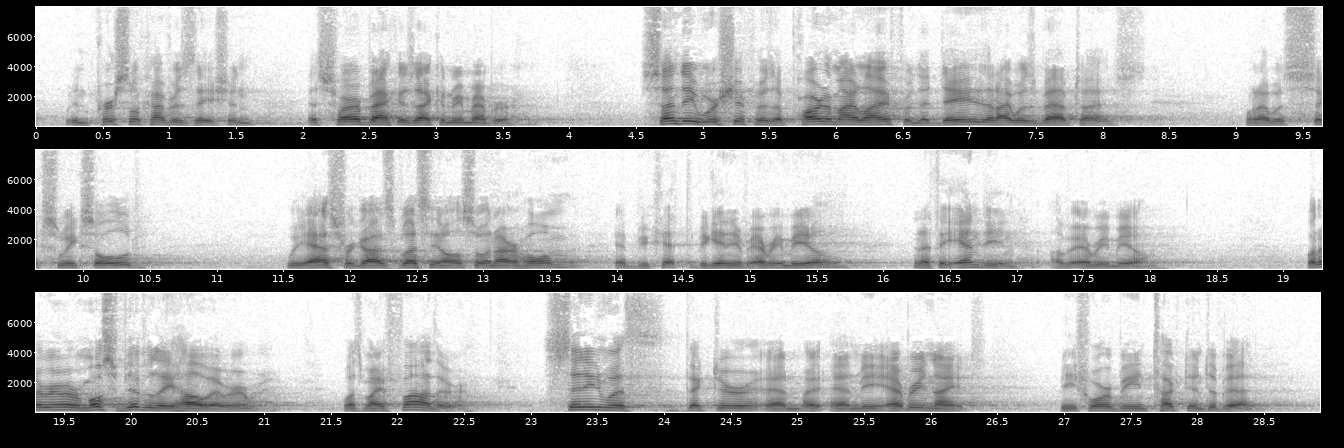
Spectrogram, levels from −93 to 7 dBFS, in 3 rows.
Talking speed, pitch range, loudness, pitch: 160 wpm, 130-160 Hz, -25 LUFS, 145 Hz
